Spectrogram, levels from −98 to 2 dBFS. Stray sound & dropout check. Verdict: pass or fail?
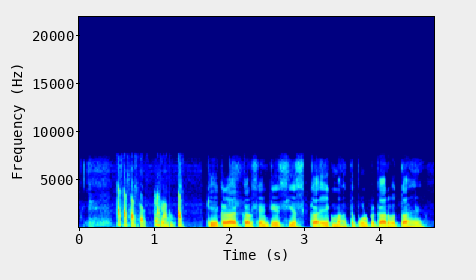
fail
